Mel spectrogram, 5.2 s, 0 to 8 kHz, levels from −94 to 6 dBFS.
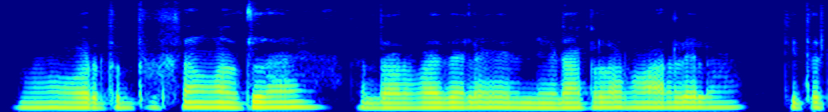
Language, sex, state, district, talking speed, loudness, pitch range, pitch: Marathi, male, Maharashtra, Nagpur, 125 wpm, -36 LUFS, 130-135 Hz, 135 Hz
